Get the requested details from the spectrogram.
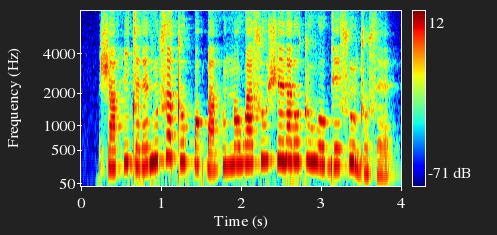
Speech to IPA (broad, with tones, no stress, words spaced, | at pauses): ʃa˨hi˧dɛ˨ ɾɛ˨˦ɡũ˦ sa˦˨to˧ k͡pɔ˧ k͡pa˨hũ˧nɔ˦wa˦ su˦ʃɛ̃˦ ɾa˦ɾo˦tu˦ wo˦ɡe˦ sũ˦˨do˨ sɛ˨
